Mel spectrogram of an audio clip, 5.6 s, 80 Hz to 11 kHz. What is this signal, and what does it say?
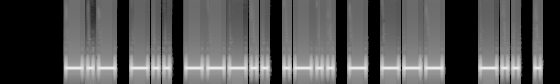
Morse code, heard as a keyed tone, about 22 wpm, 700 Hz. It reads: KD8LTO DE
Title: USA Callsign DE Callsign - 6 Characters - 22wpm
